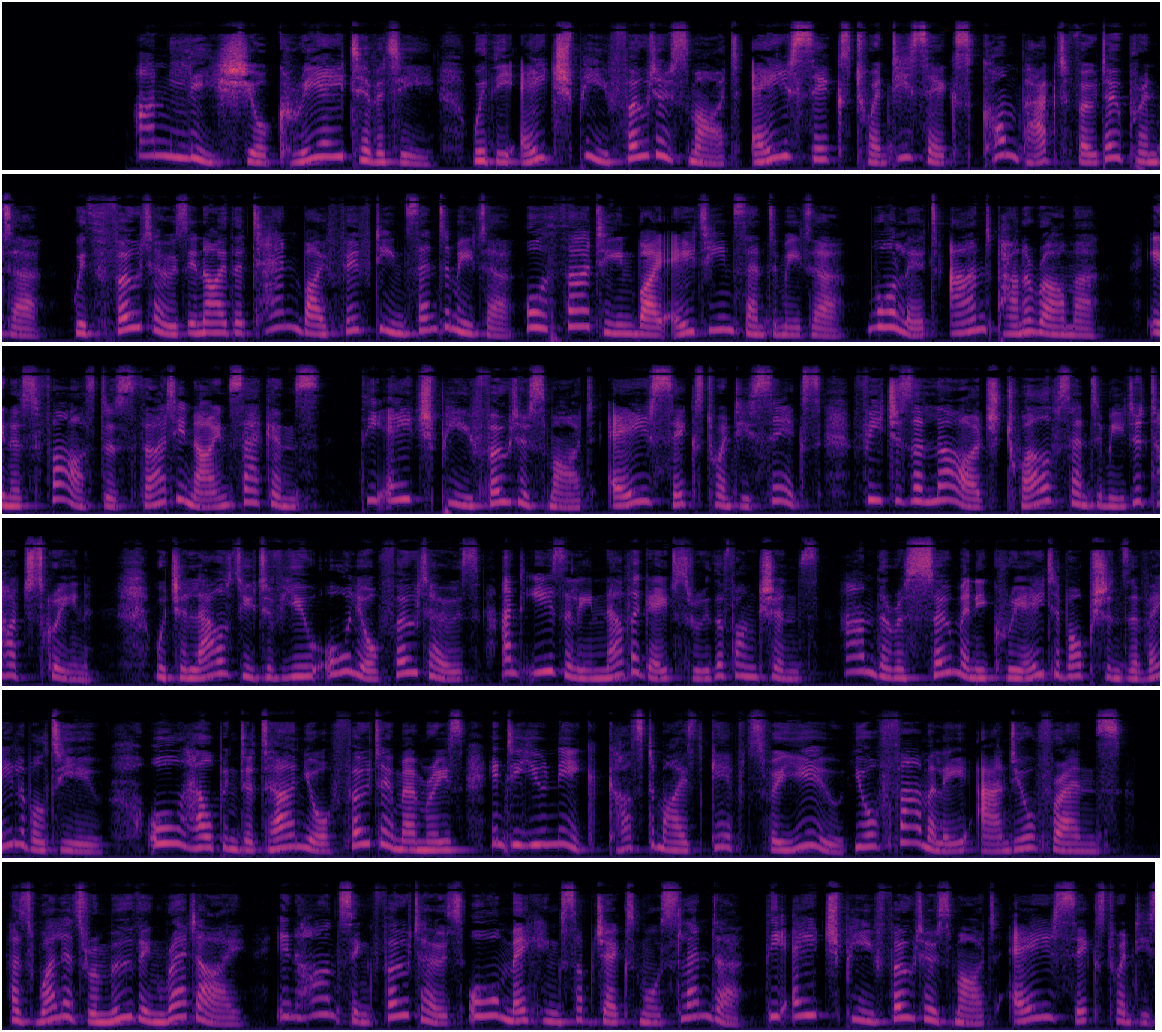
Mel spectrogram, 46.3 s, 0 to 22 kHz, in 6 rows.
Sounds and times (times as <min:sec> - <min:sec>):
Speech: 0:00.9 - 0:46.2.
